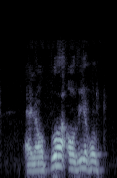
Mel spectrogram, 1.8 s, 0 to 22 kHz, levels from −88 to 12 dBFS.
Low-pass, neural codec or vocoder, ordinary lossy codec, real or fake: 9.9 kHz; none; Opus, 16 kbps; real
